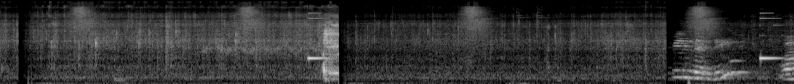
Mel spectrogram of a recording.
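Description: Stuffed brinjal (gutti vankaya) frying in a pan, a steady soft sizzle running throughout with a couple of brief clatters as the pieces are turned, and faint background talk.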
